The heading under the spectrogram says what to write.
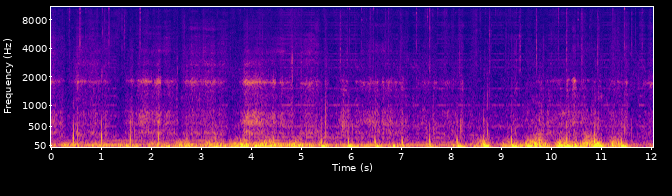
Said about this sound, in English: This is only the second day starting to walk him again after about 6 months of not. So the hills in the neighborhood here are a bit much. I haven't conditioned myself again. You can hear a lot of heavy breathing.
